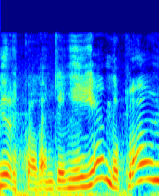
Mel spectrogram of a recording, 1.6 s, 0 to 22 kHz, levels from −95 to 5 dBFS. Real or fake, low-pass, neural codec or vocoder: fake; 10.8 kHz; codec, 44.1 kHz, 3.4 kbps, Pupu-Codec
